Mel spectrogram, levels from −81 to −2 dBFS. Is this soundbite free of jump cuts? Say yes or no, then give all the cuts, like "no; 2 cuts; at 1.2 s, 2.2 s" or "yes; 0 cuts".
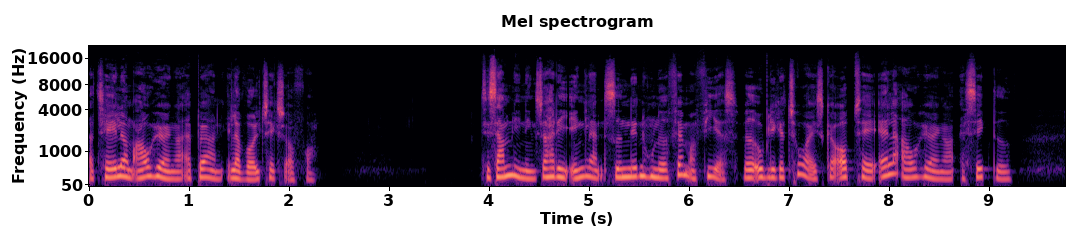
yes; 0 cuts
